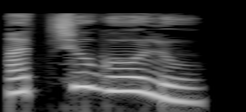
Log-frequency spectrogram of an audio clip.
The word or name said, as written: ಅಚ್ಚುಗೋಲು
